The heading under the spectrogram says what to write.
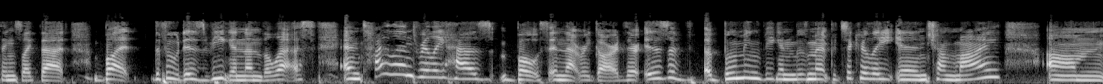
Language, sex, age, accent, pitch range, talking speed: English, female, 20-39, American, 205-250 Hz, 160 wpm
